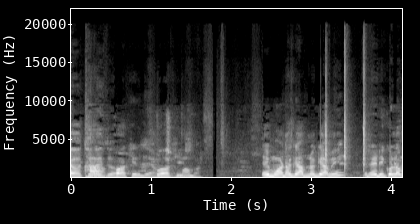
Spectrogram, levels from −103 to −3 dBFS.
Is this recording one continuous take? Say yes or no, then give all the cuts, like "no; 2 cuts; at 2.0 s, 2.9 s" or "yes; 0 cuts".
yes; 0 cuts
